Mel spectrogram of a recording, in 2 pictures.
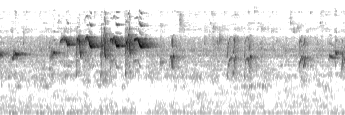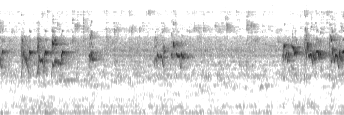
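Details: Sooty-headed bulbul giving loud, clear calls used for luring: bursts of bubbly, chirping whistled notes that rise and fall, in phrases spread over about ten seconds, with pauses between, over a low steady hum.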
